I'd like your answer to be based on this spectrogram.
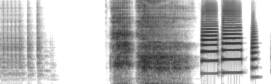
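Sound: tiger growling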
